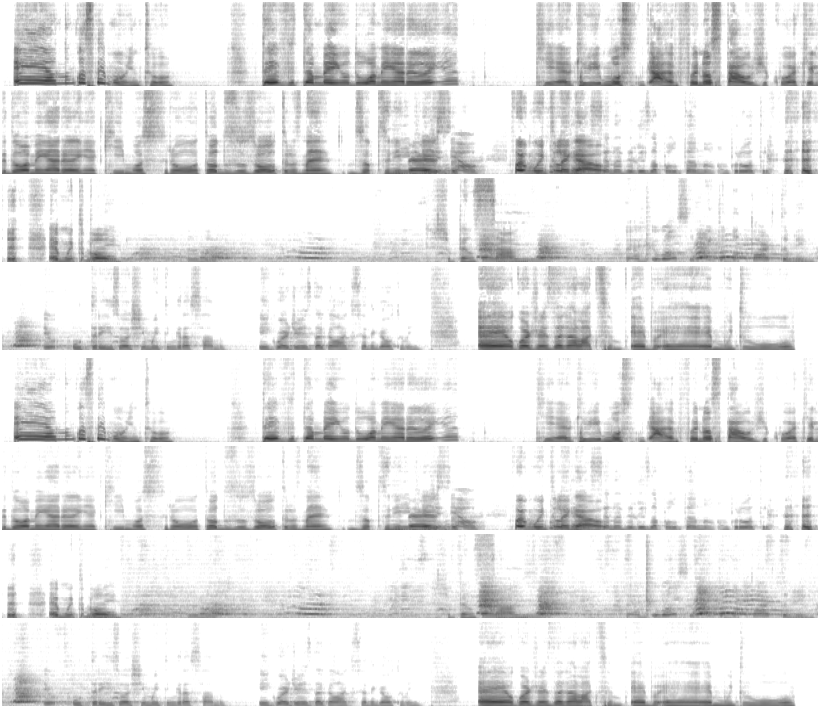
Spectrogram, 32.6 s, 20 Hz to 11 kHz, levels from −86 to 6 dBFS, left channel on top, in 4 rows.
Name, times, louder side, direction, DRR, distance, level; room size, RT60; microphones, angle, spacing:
voice 1, 0.1-1.7 2.3-4.6 5.3-12.5 13.3-14.2 16.0-17.5 20.7-21.6 28.9-29.0 29.2-32.4, left 2 dB, 70° left, 6.4 m, -28 dB
voice 2, 12.1-13.0 13.6-15.9 17.2-17.6 18.2-18.6 21.1-21.9 22.6-24.5 24.9-26.8 27.1-28.7, left 1 dB, 25° left, 7.4 m, -42 dB
Dog, 17.5-25.7, right 3 dB, 85° right, 6.4 m, -41 dB
head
